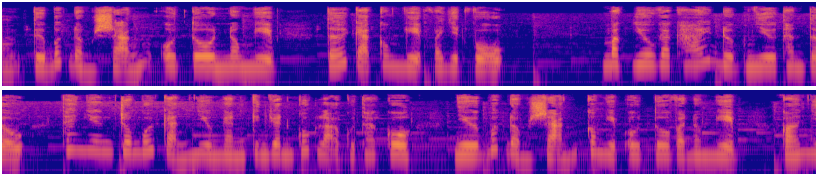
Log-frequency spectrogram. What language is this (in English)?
Vietnamese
